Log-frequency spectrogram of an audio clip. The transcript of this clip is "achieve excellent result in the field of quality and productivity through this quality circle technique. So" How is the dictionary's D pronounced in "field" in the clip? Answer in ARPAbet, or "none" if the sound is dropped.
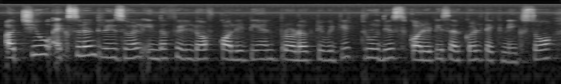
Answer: D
